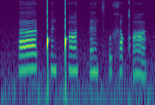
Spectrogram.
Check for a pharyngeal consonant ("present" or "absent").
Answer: absent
